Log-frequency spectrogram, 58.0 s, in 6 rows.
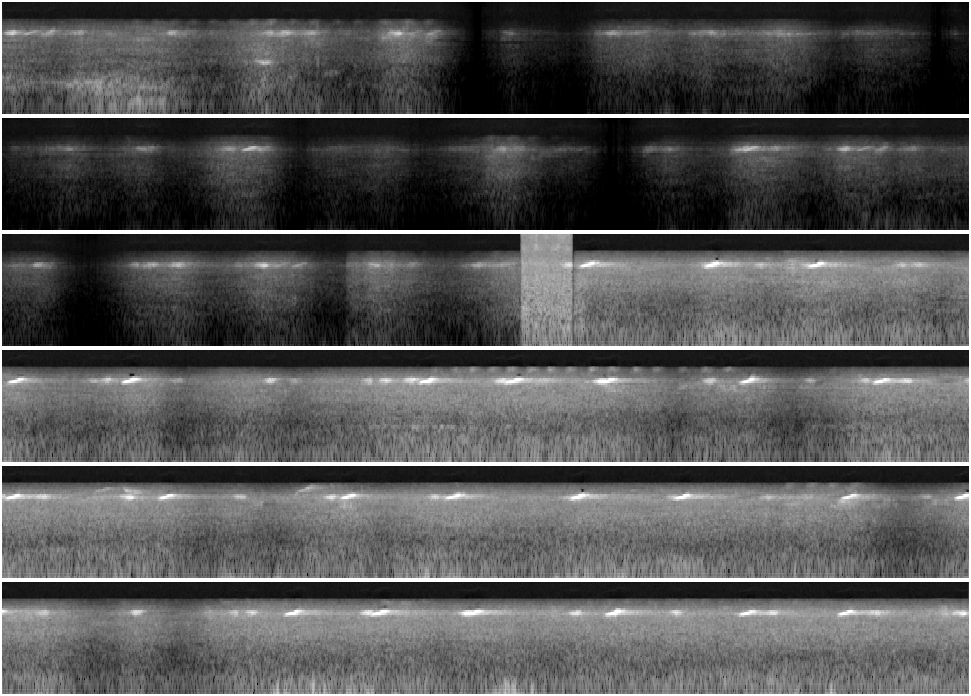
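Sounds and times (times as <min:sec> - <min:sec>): small bird chirping: 0:00.0 - 0:05.2, 0:05.9 - 0:09.0, 0:10.1 - 0:12.4, 0:16.1 - 0:19.9, 0:20.6 - 0:25.5, 0:26.3 - 0:31.0, 0:31.6 - 0:43.5, 0:44.3 - 0:53.4, 0:54.0 - 0:58.0.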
